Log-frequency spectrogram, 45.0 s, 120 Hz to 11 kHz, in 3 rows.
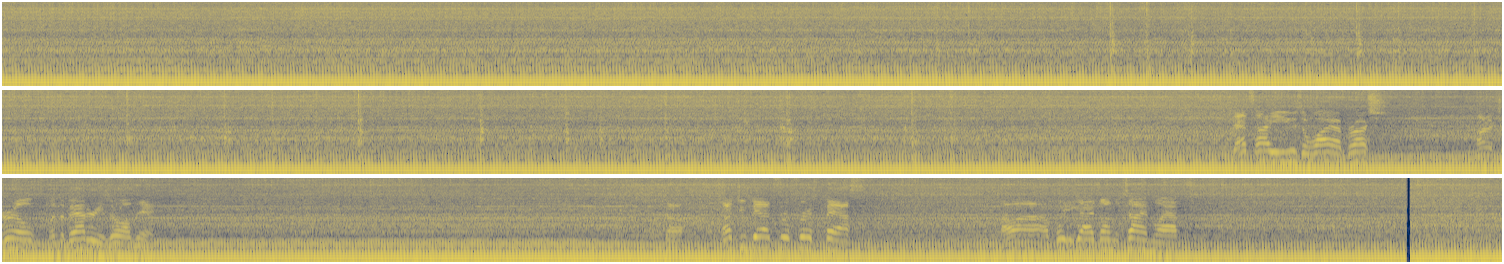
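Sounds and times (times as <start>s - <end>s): portable generator engine running: 0.0s - 45.0s.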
